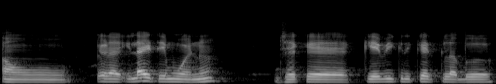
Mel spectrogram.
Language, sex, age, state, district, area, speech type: Sindhi, male, 30-45, Gujarat, Junagadh, urban, spontaneous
